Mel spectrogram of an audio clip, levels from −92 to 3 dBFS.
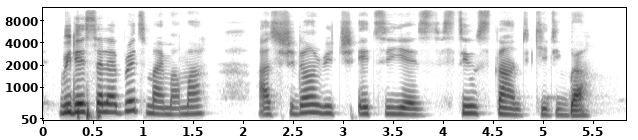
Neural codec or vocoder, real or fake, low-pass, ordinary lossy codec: autoencoder, 48 kHz, 128 numbers a frame, DAC-VAE, trained on Japanese speech; fake; 10.8 kHz; none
